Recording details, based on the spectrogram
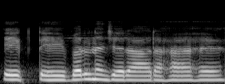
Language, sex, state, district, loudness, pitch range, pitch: Hindi, female, Jharkhand, Ranchi, -14 LUFS, 200-215 Hz, 205 Hz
